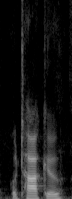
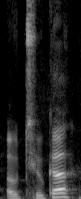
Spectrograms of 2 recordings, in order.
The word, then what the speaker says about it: otaku: Because you said what? Otuka? – I don't know. Otaku? – Yeah, it's otaku.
